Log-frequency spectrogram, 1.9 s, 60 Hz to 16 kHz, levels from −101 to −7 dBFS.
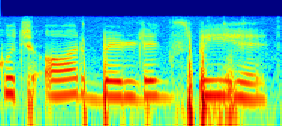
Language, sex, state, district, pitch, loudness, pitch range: Hindi, male, Jharkhand, Ranchi, 225 Hz, -21 LUFS, 215-230 Hz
